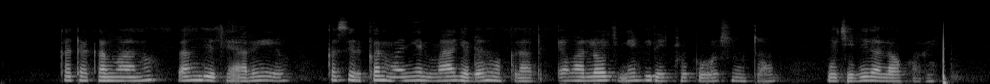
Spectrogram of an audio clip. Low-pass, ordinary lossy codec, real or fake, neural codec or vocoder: 19.8 kHz; none; fake; codec, 44.1 kHz, 2.6 kbps, DAC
